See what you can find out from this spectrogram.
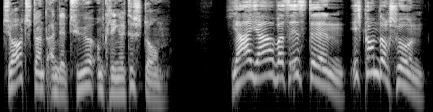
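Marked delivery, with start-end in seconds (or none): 2.8-5.4 high-pitched impatient call; voiced aunt calling out, pitched up. A narrator's reading. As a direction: call back that you're already coming. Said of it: "rief ihre Tante".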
